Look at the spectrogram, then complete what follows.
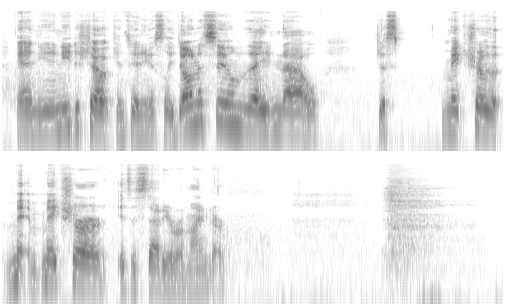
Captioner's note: sighs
